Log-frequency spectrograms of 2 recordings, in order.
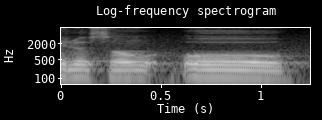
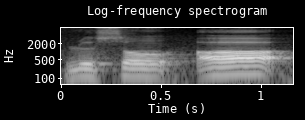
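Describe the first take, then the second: First: O as a rounded, closed vowel; second vowel sound. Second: O opened towards A, held long; first vowel sound. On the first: Teacher contrasting two vowels for learners, closed rounded O. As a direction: hold a pure closed O. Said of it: "la deuxième est un O". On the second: Teacher contrasting two vowels for learners, open A-like O. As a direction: draw out an open, A-like O. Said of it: "la première est un A". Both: Shown as a demonstration.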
